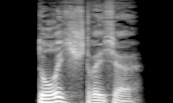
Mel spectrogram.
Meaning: first/third-person singular dependent subjunctive II of durchstreichen
- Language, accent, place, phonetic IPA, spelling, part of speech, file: German, Germany, Berlin, [ˈdʊʁçˌʃtʁɪçə], durchstriche, verb, De-durchstriche.ogg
